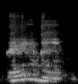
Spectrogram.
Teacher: you're closing off your air with both lips. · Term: bilabial stop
